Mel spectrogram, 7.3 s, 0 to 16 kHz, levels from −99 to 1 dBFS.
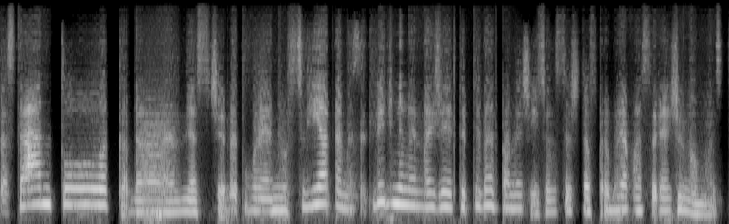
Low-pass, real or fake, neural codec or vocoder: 14.4 kHz; fake; codec, 44.1 kHz, 0.9 kbps, DAC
